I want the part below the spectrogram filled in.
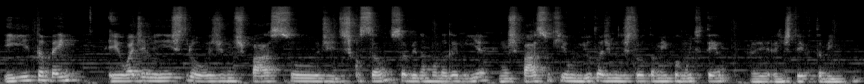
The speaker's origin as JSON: {"language": "Portuguese", "region": "Rio de Janeiro", "country": "Brazil", "lives_now": "São Paulo, Brazil", "said": "Eu sou o …, é, tenho 32 anos, sou carioca, é, já morei em alguns lugares diferentes, assim, hoje eu tô morando em São Paulo."}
